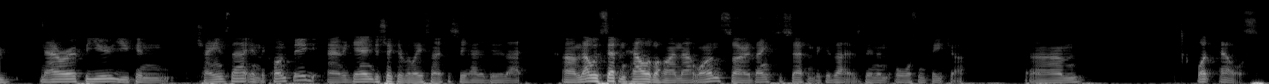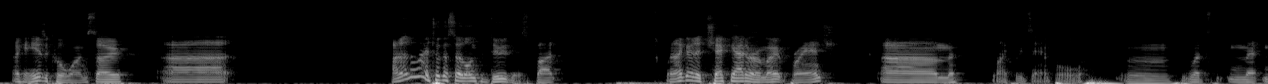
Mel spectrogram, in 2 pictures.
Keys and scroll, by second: 8.2 ctrl+t, 8.8 Down, 9.0 Up, 9.3 d, 9.6 Return, 12.7 ctrl+t, 13.2 Left, 19.4 c, 22.0 Tab, 22.4 Down.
